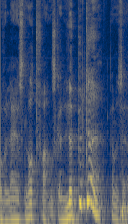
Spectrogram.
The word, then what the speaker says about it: putain: Uttala det på franska för det betyder hora. På franska, ja. Putain.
